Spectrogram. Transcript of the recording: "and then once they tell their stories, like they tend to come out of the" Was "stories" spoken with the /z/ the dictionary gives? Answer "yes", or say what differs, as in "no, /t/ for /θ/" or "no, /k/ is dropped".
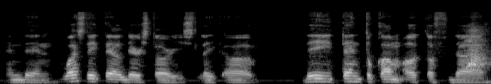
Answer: no, /s/ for /z/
